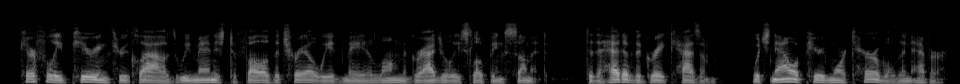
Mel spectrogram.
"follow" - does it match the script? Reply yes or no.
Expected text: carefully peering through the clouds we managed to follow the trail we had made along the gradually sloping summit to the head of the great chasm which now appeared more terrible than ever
yes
